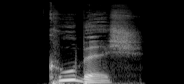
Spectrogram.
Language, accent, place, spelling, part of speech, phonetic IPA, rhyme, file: German, Germany, Berlin, kubisch, adjective, [ˈkuːbɪʃ], -uːbɪʃ, De-kubisch.ogg
- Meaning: cubic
